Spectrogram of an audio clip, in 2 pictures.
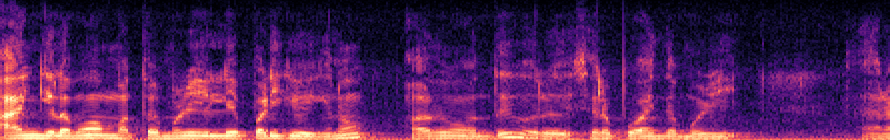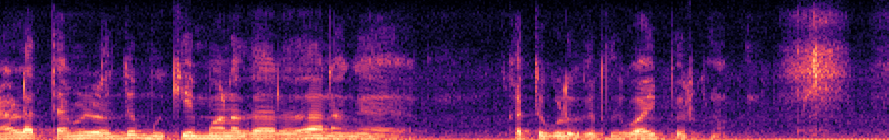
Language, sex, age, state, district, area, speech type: Tamil, male, 60+, Tamil Nadu, Viluppuram, rural, spontaneous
